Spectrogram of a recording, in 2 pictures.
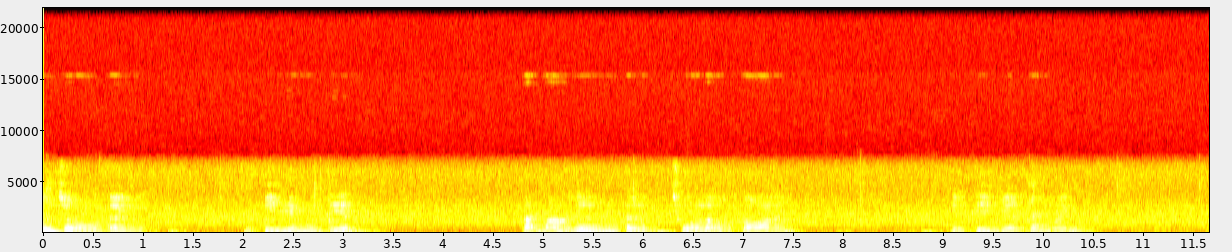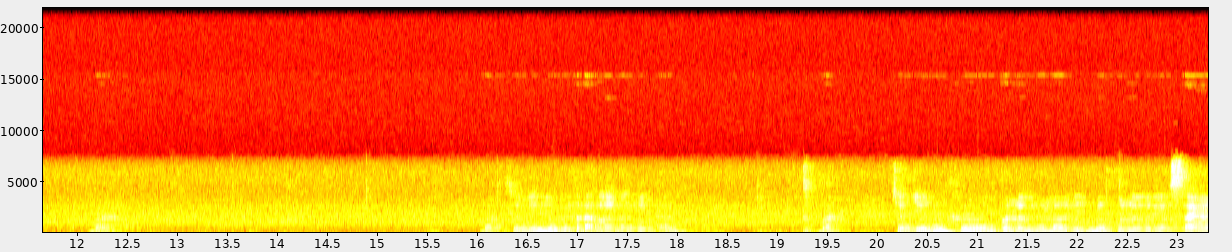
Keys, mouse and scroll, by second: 1.7-5.0 alt+drag, 5.8-8.8 drag, 8.8-19.0 alt+shift+drag, 22.2 click.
